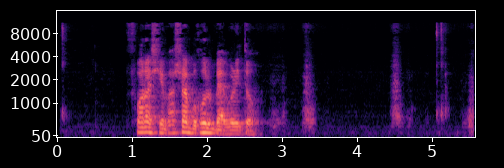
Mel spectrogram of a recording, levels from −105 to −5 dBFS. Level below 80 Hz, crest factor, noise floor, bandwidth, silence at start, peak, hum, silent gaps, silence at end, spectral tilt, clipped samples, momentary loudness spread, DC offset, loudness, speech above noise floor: -72 dBFS; 20 dB; -82 dBFS; 11.5 kHz; 1.05 s; -16 dBFS; none; none; 0 s; -7 dB/octave; under 0.1%; 12 LU; under 0.1%; -31 LUFS; 51 dB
